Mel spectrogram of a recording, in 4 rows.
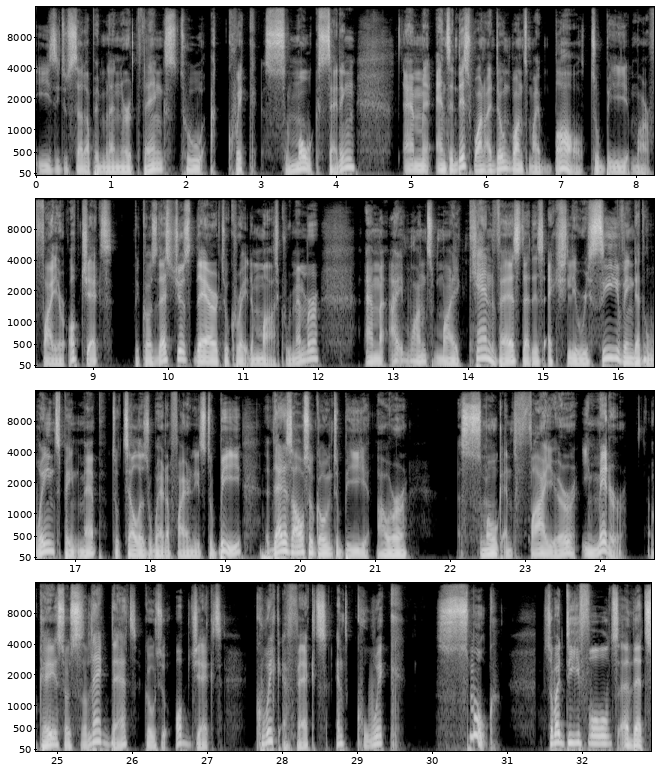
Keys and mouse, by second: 6.2 click, 13.7 click, 14.4 click, 26.7-30.6 drag.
